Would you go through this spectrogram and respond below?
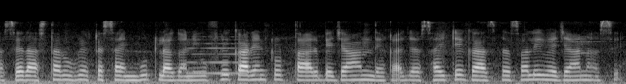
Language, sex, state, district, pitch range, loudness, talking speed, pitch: Bengali, female, Assam, Hailakandi, 195-215 Hz, -18 LUFS, 155 wpm, 205 Hz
